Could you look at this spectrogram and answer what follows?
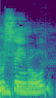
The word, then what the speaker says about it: Usain Bolt: Usain Bolt, yeah.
